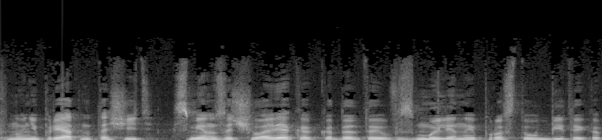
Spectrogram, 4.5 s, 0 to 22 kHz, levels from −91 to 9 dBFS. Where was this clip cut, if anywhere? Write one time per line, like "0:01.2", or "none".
none

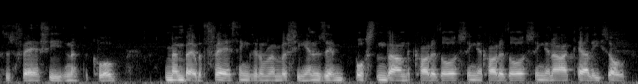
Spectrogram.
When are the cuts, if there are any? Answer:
0:02.0
0:04.8

